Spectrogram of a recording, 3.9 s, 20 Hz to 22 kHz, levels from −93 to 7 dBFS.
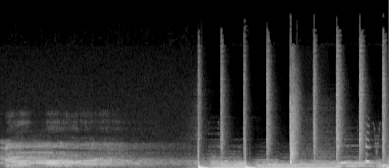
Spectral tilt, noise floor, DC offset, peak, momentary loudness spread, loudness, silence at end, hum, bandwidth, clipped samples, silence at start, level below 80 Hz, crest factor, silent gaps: -5.5 dB/octave; -37 dBFS; under 0.1%; 0 dBFS; 16 LU; -17 LUFS; 0 s; none; 17.5 kHz; under 0.1%; 0 s; -22 dBFS; 16 dB; none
